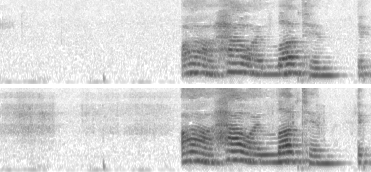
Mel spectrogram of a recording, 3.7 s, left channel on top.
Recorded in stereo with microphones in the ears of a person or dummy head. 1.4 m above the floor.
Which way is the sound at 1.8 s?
60° right (ahead or behind).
